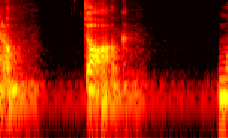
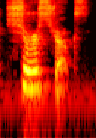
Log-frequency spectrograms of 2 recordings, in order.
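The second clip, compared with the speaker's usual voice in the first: plain reading voice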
